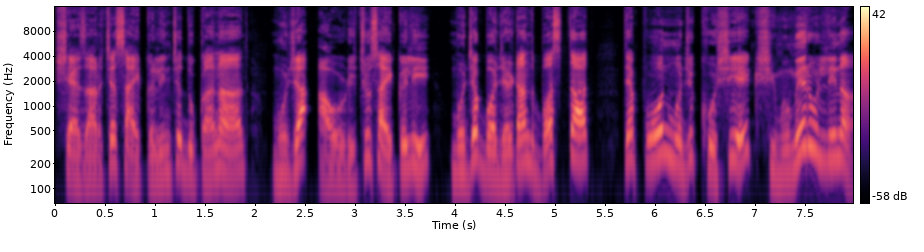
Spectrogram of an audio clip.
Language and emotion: Goan Konkani, happy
